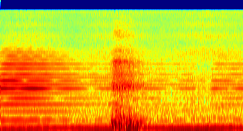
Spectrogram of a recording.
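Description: A musical instrument in the jatra accompaniment holds one steady note, with a short rush of noise a little over a second in.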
